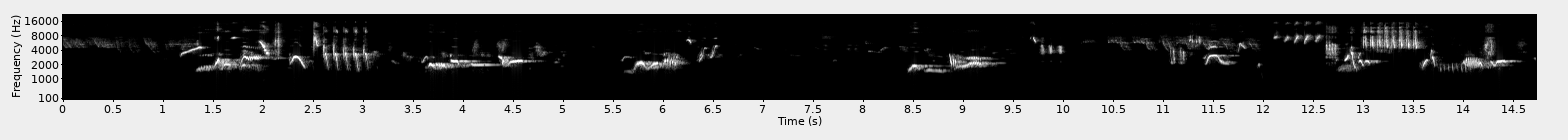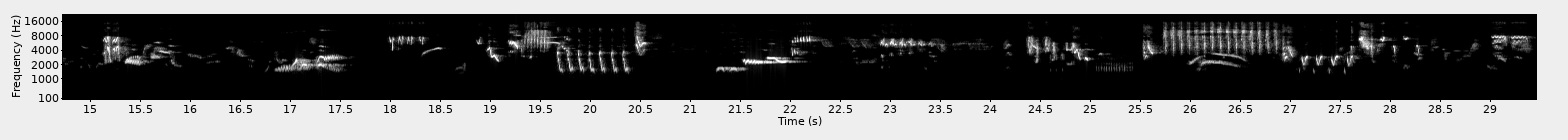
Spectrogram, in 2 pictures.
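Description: Nightingale and blackbird song: phrase after phrase with short pauses, some clear fluted whistles and some fast rattling trills.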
